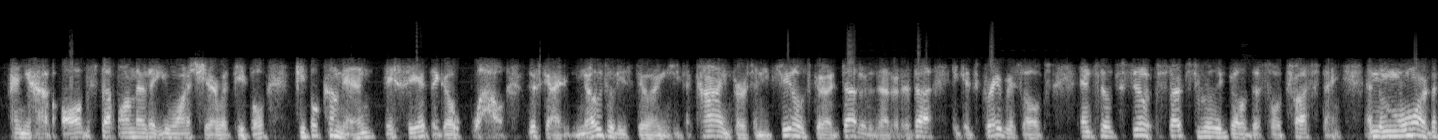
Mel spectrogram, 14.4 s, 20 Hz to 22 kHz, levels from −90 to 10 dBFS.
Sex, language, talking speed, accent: male, English, 265 wpm, American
